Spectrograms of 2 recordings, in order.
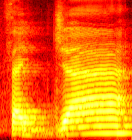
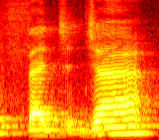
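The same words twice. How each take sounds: First: The doubled j is held together unbroken. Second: The doubled j is split with a break. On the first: The speaker calls it right. "put the shadda completely together again" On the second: The speaker calls it wrong. "don't say thajja. That's a mistake"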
